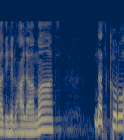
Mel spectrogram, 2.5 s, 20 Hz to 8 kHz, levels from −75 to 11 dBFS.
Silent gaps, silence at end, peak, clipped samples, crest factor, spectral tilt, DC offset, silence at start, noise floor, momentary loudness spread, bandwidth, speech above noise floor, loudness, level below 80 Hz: none; 0 s; -4 dBFS; under 0.1%; 16 dB; -12.5 dB/octave; under 0.1%; 0 s; -54 dBFS; 6 LU; 5.4 kHz; 35 dB; -20 LUFS; -54 dBFS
